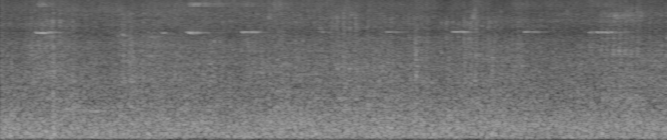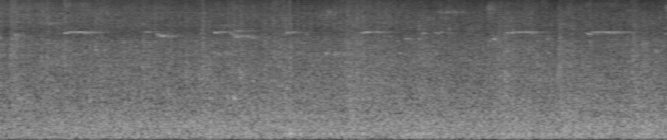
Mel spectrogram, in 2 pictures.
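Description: Railroad cars rolling past on the rails: a steady rumble with short, high-pitched wheel squeals coming and going every second or so.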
